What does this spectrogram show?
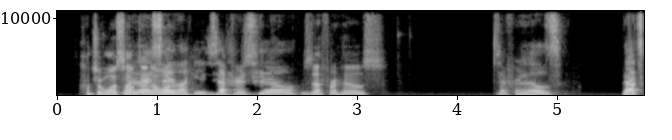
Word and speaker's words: Zephyrhills: it I said it right Hunter Zephyrs Hill Zephyr Hills Zephyrhills that's correct really Liam's from Florida so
